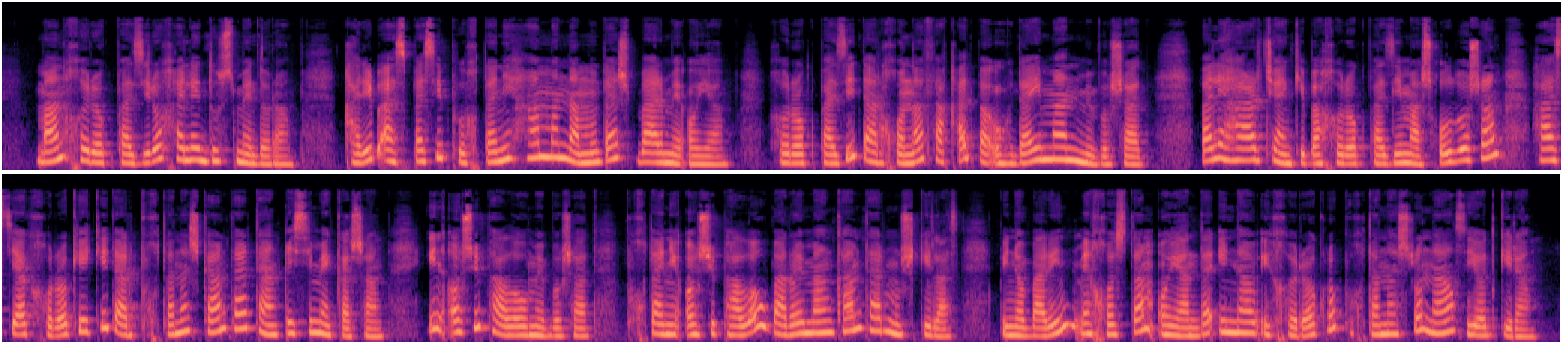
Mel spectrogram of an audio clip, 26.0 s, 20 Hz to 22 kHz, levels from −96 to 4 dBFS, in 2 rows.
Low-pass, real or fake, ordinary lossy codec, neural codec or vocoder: 14.4 kHz; real; none; none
